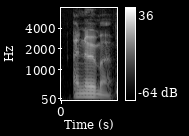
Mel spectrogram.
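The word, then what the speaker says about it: Aonuma: I'm going to butcher the name. A.G. Anuma. – Anuma. – Yeah, that's Anuma. – It. – You got it.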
